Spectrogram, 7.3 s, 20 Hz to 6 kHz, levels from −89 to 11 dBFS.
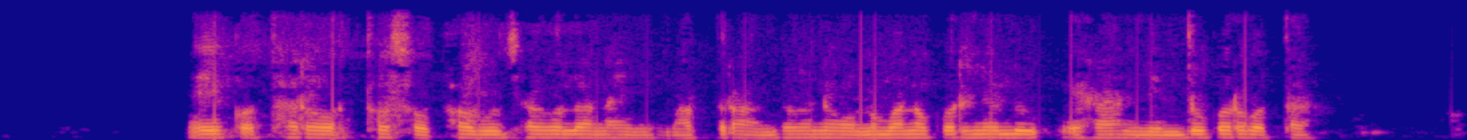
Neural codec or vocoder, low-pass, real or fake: none; 5.4 kHz; real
